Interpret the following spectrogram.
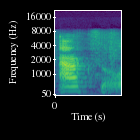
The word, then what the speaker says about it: Axel: So his name is Axel, and I've been calling him. Sorry, Axel. So yeah, this is Axel, not.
